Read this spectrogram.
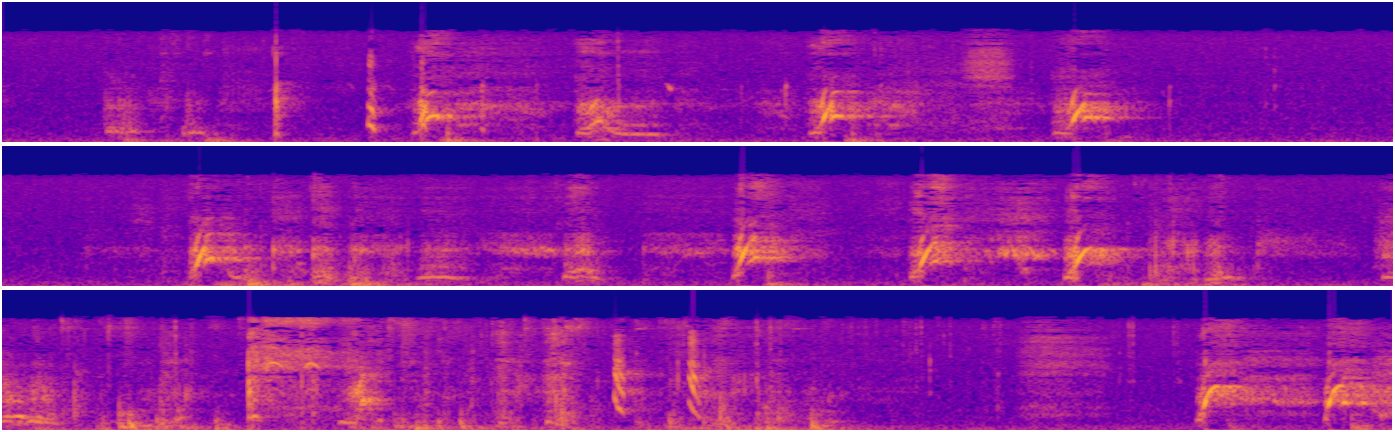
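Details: Terrier in a tantrum, barking and whining almost continuously: short sharp barks mixed with drawn-out nasal whines and yips, irregularly spaced, with thumps and scuffling throughout and a constant background hiss.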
